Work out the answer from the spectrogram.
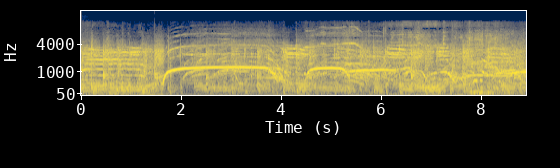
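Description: A studio audience of a 1992 TV drama show cheers and whoops loudly, with many high rising-and-falling whoops over continuous crowd noise.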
